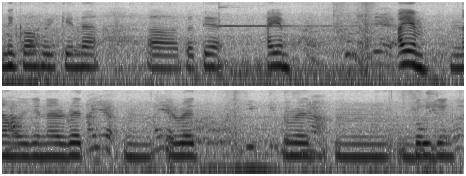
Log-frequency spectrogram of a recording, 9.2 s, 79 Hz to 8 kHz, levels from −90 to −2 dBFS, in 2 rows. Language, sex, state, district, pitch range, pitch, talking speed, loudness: Nagamese, female, Nagaland, Dimapur, 210-230 Hz, 215 Hz, 85 wpm, -19 LUFS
